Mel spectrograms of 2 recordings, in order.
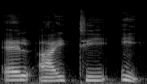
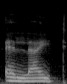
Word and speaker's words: elite: the next word e el ite now this were very very commonly mispronounced perhaps because it is similar to a popular brand of for bread it is not a light it is elite and elite means people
